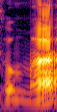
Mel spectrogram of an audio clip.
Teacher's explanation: ada bacaan gunah ditahan suara mnya sepanjang dua harakat baru dilepas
